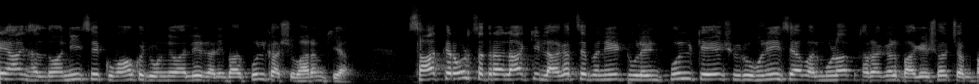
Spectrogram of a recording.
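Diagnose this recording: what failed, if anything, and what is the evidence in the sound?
Clock drift between sender and receiver, at the buffer stage: the sending clock runs slow, by around three percent, so the jitter buffer keeps draining. Unlike random network jitter, the timing hiccups lean one way throughout, pointing to mismatched oscillators rather than an unstable link.

Repeated timing corrections, in the receiver's buffer management: from 0.03 s to 9.59 s the receiver stretches the audio, playing at 98% speed and adding roughly a fifth of a second overall. Small, unevenly spaced repeats do the stretching rather than a pitch drop.

Scattered short gaps, a network fault: between 3.52 s and 5.17 s around five tiny holes, the longest near 10 ms, were patched by extending the preceding sound, giving brief ticks or smears. These are isolated concealment events, distinct from the continuous, one-directional drift corrections.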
